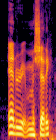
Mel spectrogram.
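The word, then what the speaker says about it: Muschietti: Machete has also, or how do you pronounce his name? – Andrew Machete. – Machete, okay. It sounded like the knife, but I knew it was spelled different. Anyway. – Yeah, it's like M-U-S-H-E-I-T-T-I or something.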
